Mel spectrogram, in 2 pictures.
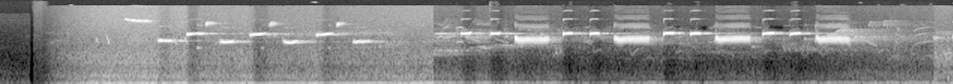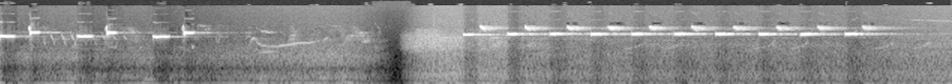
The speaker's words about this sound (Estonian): eks ole, üsna mitmekülgne repertuaar ja ei salga, et nimetatud helisid on teinekord ka omistatud eri lindudele. aga näed, üks rasvatihane kõik laulab need helid ära.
